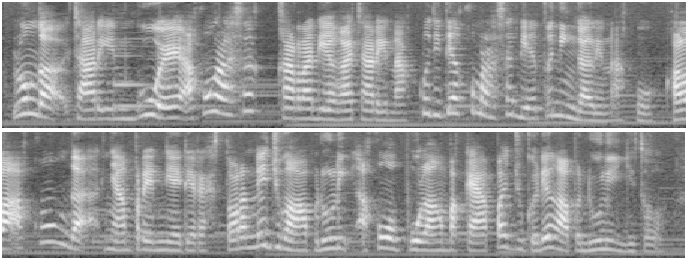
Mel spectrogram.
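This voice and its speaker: A woman's voice: medium pitch, animated, rapid-fire, few pauses, a bit bright, faint music behind. A woman telling a personal story in a casual, slangy vlog chat, often calling out to her viewers. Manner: chatty, slangy, addresses viewers as guys. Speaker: vlogger.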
